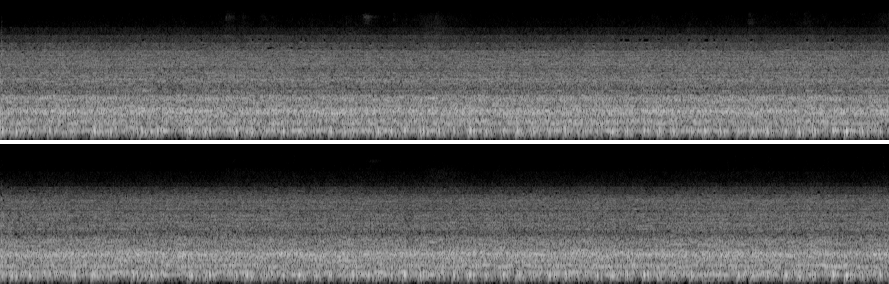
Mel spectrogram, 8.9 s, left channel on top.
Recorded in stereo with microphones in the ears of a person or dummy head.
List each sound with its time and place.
0.0 s a fan: 70° left (ahead or behind), 3 m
